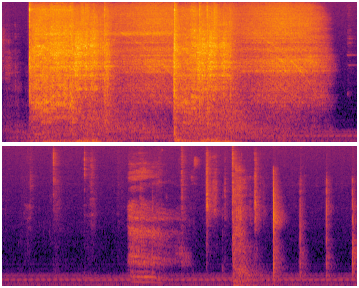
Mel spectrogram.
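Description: An old car engine with old-school heads cranks loudly and turns over, runs roughly for a few seconds, then drops to a low idle with scattered clicks and a brief rev.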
